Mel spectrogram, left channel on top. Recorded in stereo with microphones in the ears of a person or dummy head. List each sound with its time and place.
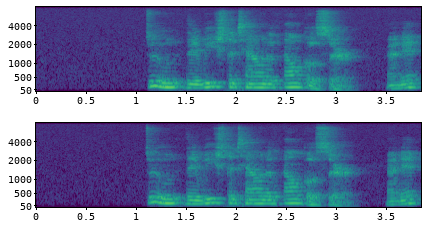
1.1 s a man speaking: 40° right (ahead or behind), 0.9 m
